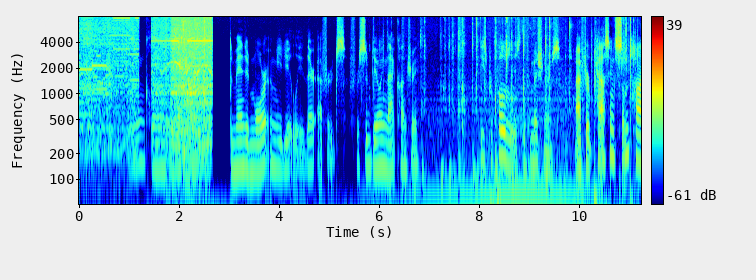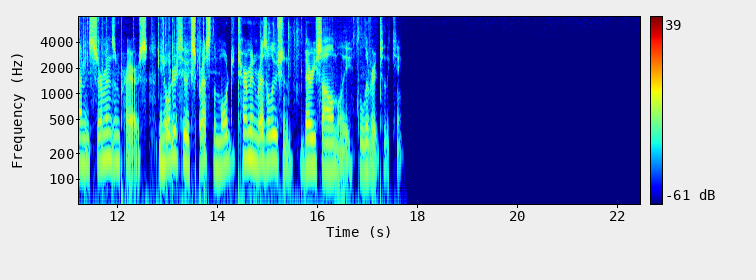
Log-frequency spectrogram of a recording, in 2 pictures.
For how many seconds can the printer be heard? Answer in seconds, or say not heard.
3 s.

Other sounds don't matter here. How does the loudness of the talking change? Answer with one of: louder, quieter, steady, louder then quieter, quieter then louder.
louder.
